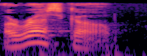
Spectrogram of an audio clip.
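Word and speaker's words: aresko (ἀρέσκω): A-R-E-S-K long O. Aresko.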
